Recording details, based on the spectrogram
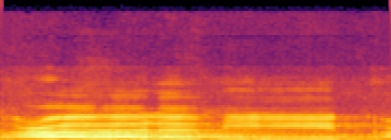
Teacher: Ain di tengah tenggorokan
